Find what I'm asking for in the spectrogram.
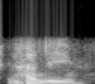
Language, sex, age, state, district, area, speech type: Punjabi, male, 30-45, Punjab, Tarn Taran, rural, conversation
